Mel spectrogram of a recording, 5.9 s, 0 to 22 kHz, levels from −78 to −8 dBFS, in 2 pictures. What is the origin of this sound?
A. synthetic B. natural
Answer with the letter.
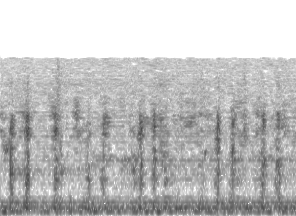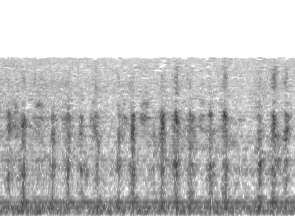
A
